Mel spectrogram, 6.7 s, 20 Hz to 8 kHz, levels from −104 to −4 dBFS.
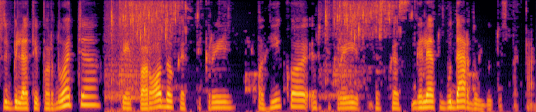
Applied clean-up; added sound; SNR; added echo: classical method spectral subtraction.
